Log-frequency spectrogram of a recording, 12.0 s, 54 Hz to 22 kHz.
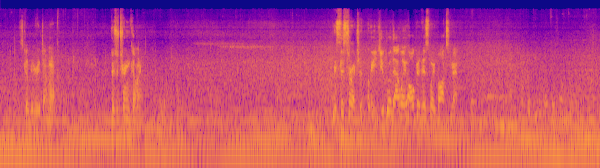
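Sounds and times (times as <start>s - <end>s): low music bed: 0.0s - 12.0s
train rumbling: 0.0s - 12.0s.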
